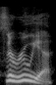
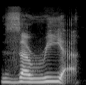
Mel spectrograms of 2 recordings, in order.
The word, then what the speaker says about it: Zeruiah: Zeruia. You're right. Zaria. Oh. Zeruia. It's because it's spelled Zeruiah. And to me, Ruiah is Ruia. But it's Zaria.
